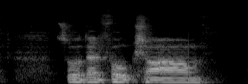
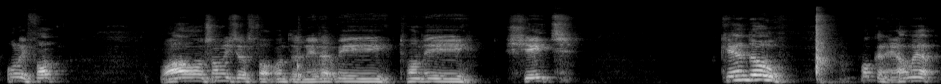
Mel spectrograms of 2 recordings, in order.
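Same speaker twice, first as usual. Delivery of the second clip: louder, higher surprised outburst; real excitement; 5 semitones higher, 8 dB louder than usual. Real, not acted. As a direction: blurt it out, thrilled by the gift. Reacts to surprise donation live.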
